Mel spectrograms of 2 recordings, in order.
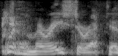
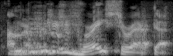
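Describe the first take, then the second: First: The phrase is mumbled quietly and unclearly. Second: The phrase is said clearly and audibly.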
